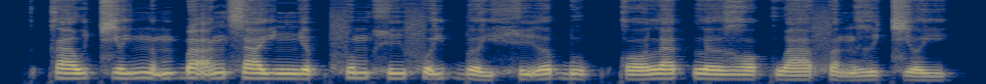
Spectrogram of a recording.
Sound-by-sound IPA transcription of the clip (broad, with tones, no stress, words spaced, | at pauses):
ka˨˦wt͡ɕə˨˦jnə̰˧˥m ɓa̰ː˧˥ŋsa˧jɲɛ˨˩p̚ fə˧mhi˨˦fə̰˧˥j ɓə˧˩jhḭ˧˥ə̯ ɓu˨˩p̚kɔ˨˦la˦˥t̚ləː˧ ɣɔ˧kwaː˨˦fa̰˧˨n ɣɨ˨˦ t͡ɕə˨˩j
